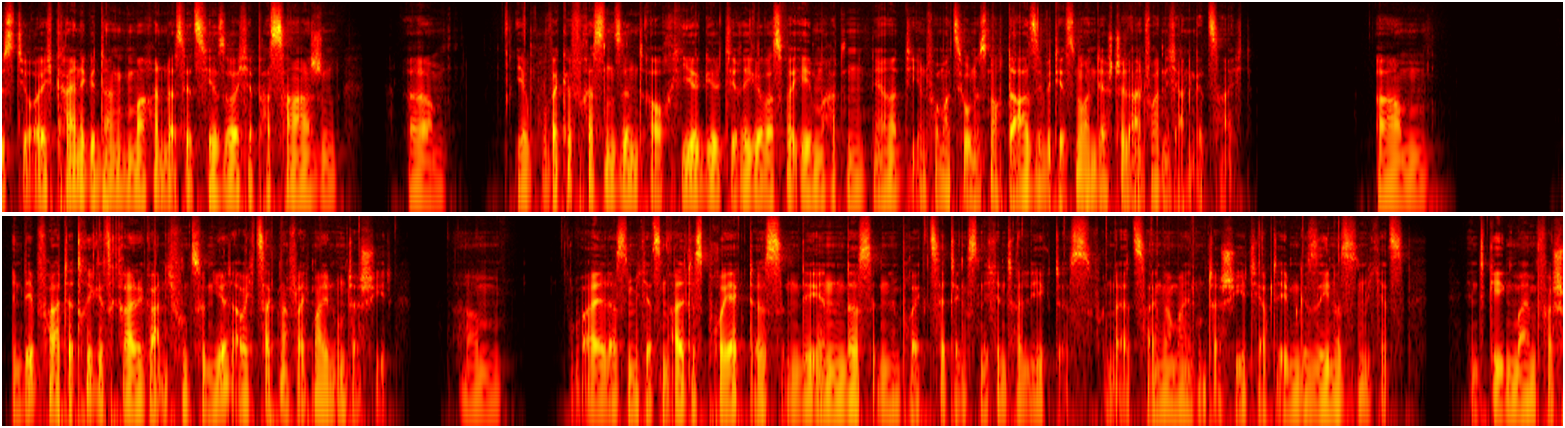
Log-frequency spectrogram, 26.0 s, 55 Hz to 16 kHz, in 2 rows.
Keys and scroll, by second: 15.9 super+z, 21.5 super+z.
